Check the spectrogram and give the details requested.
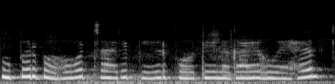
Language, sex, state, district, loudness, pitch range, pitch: Hindi, female, Karnataka, Bangalore, -14 LUFS, 290-325 Hz, 300 Hz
